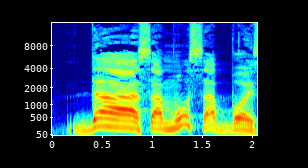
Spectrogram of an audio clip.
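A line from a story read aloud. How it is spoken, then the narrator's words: Child, bursting into laughter. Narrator (Russian): сказал малыш и так расхохотался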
